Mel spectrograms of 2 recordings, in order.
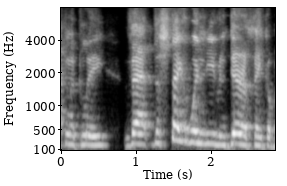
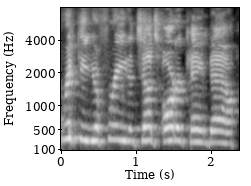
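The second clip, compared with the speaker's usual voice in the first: bursting with news; 5 semitones higher than usual. Retold or imitated. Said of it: "Cindy bursted out".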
